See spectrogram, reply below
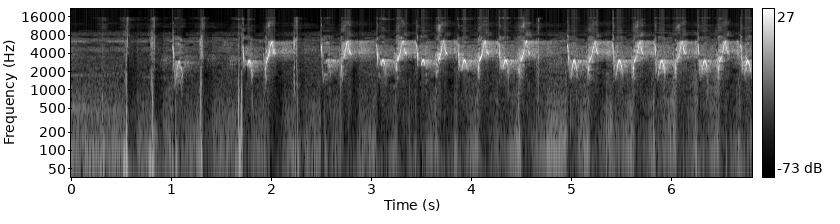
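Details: Bar-winged prinia song recorded for training caged birds: a long, lively series of high, two-part chirps that step down and back up, repeated steadily, with occasional sharp clicks.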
